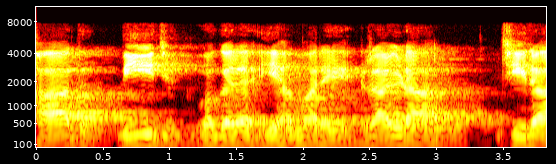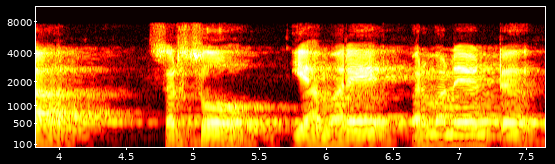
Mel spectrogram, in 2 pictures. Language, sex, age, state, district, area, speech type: Hindi, male, 60+, Rajasthan, Jodhpur, urban, spontaneous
